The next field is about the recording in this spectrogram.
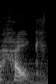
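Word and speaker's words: Huyck: it's H-U-Y-C-K. And you can always remember it in terms of hike the hike, because that's how you, in terms of pronouncing it.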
